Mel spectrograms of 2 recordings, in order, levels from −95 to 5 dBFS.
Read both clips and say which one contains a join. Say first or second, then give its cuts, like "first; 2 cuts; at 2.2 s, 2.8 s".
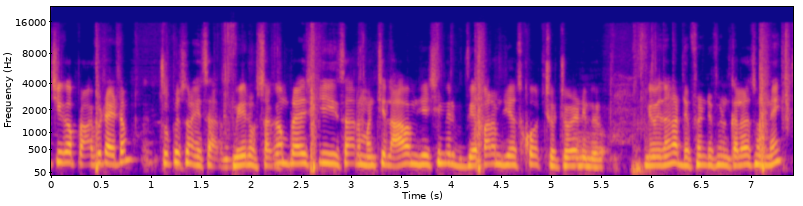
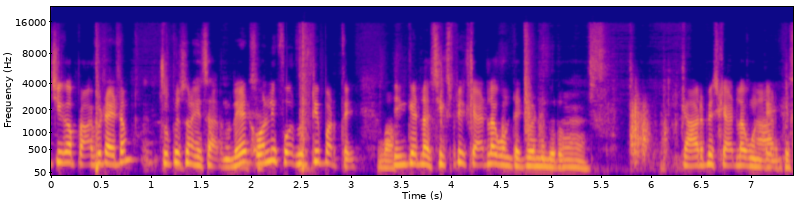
first; 1 cut; at 1.7 s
